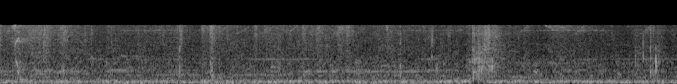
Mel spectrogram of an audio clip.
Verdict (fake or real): fake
